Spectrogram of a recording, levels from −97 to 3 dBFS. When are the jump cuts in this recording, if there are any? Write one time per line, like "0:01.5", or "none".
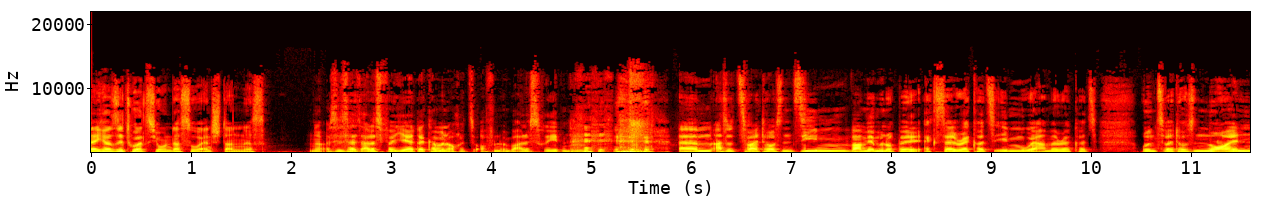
none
